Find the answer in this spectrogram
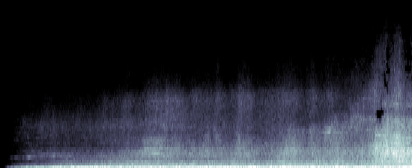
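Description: Aircraft engine noise: a steady, loud low rumble with a hiss over it. It fades in over the first second, and the hiss grows stronger near the end.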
